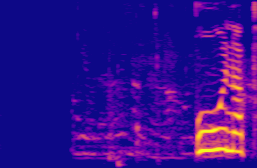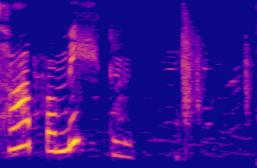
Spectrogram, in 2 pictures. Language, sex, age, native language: Icelandic, male, 10, Icelandic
